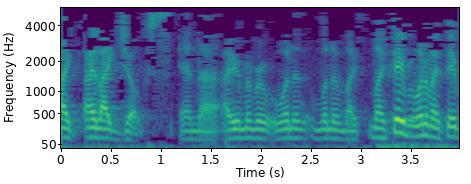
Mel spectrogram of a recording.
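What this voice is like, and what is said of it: Usual voice. Nothing is said of it.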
